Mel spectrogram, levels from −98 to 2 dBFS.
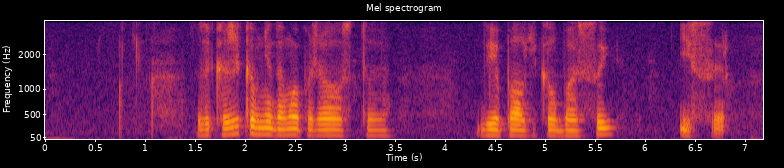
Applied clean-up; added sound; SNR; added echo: none; none; none; none.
